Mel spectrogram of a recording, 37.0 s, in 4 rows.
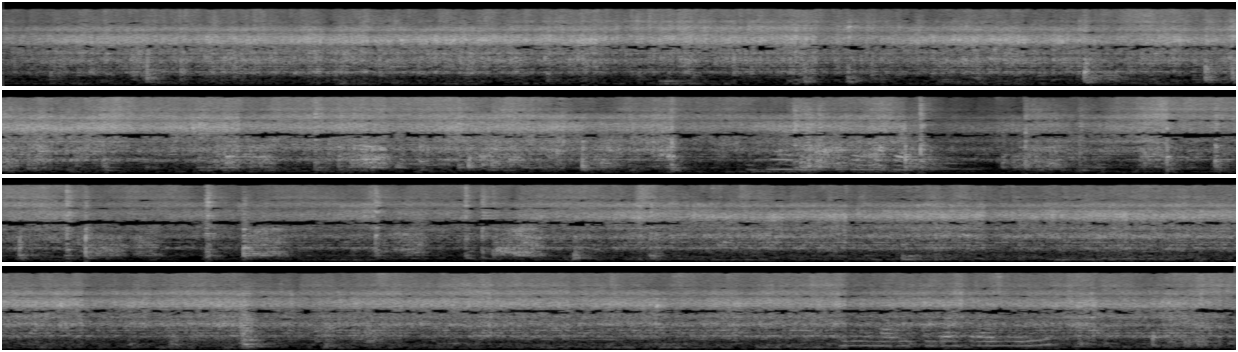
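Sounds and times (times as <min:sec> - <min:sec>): chicken sizzling in hot oil: 0:00.0 - 0:37.0
spoon knocking and scraping pot: 0:08.1 - 0:14.5, 0:15.2 - 0:20.7.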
